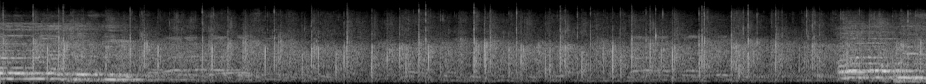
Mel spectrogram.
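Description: A church congregation clapping loudly, a continuous crowd-wide applause running from start to end, with voices and singing tones mixed in.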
